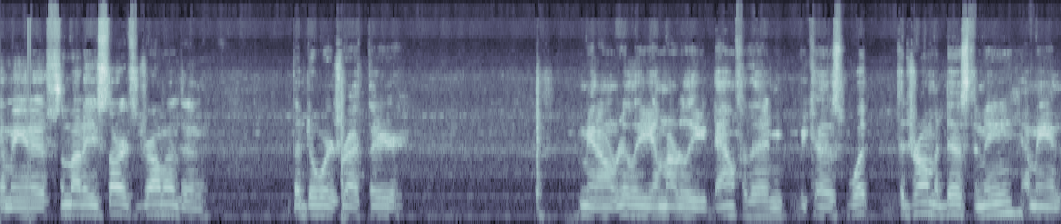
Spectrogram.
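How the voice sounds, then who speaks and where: A man with an American accent speaks at a medium pitch with fairly even intonation, taking long, frequent pauses over noticeable background noise. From US South. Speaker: gaming streamer. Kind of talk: casual chat. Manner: loud; fast.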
